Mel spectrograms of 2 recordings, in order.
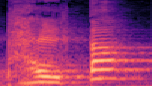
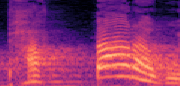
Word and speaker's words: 밝다: 밝다? 밝다가 아니라 박다라고 얘기를 해줘야 돼요.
